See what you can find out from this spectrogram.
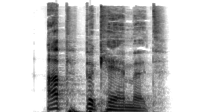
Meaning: second-person plural dependent subjunctive II of abbekommen
- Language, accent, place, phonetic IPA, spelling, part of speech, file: German, Germany, Berlin, [ˈapbəˌkɛːmət], abbekämet, verb, De-abbekämet.ogg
